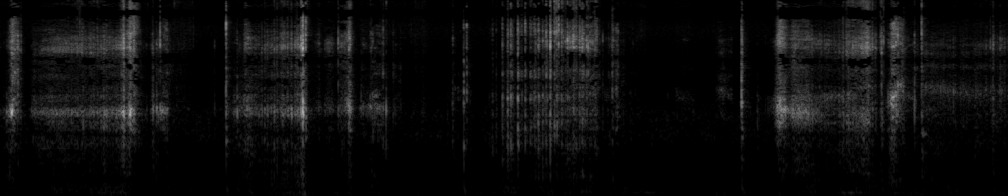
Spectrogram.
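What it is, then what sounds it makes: Dry soap bar being scraped. A small knife scrapes the face of a solid, dry orange soap bar held between the fingers, peeling off thin shavings. A series of short, dry, bright scraping strokes comes in bursts with brief pauses and a few sharp clicks between them.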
